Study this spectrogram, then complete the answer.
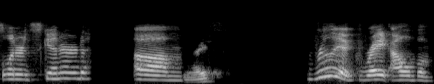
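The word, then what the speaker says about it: Lynyrd Skynyrd: have on my list is pronounced Leonard Skynyrd um really a great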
